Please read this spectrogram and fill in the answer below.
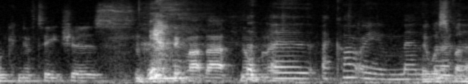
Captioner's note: laughs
